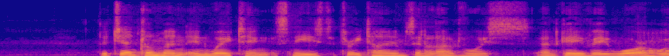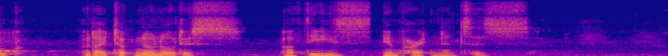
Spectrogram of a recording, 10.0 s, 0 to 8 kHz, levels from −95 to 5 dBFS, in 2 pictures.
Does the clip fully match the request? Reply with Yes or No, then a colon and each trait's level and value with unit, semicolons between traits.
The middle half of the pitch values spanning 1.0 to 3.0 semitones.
Yes: narrow, 2.4 semitones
